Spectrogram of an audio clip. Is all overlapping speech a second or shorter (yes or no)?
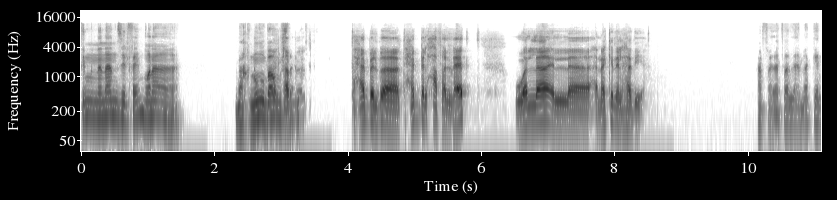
yes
